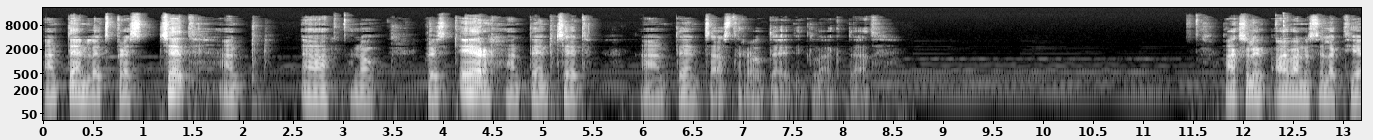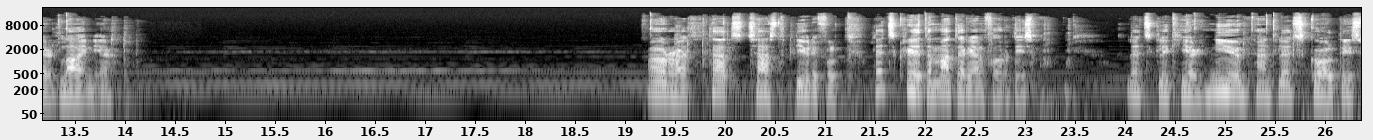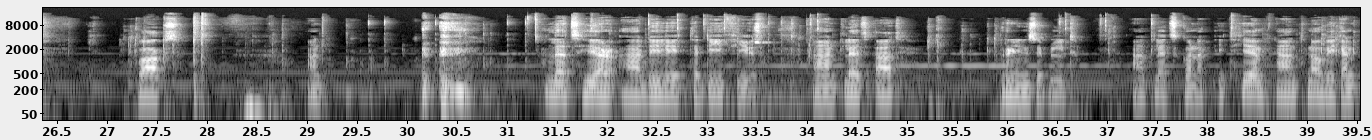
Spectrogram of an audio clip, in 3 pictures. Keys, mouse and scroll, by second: 1.1 r, 4.0 r, 12.2-14.0 drag, 13.7 r, 19.4 Tab, 20.3-25.6 middle drag, 21.8-23.8 drag, 24.5-27.2 drag, 31.0-32.9 middle drag, 31.5-34.8 drag, 33.2 x, 33.8-35.4 middle drag, 33.8 shift+a, 37.3-39.3 drag, 38.9-39.5 middle drag, 39.2 shift+z.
